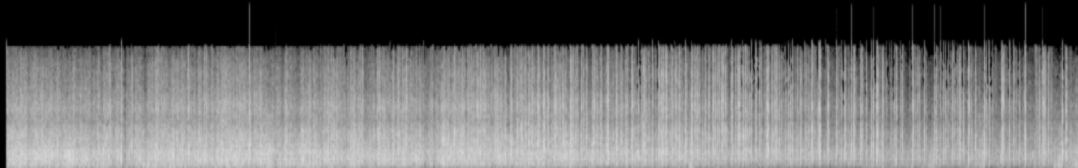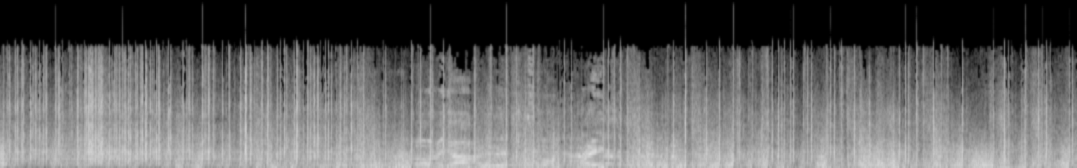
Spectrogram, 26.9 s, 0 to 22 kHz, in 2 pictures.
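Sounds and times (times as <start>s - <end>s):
firecrackers crackling: 0.1s - 26.9s.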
